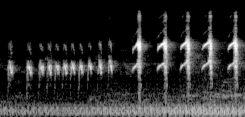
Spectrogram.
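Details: Contest-champion long-tailed shrike singing: a run of about ten soft, evenly spaced mid-pitched chirps, then five loud, sharp, high clipped notes at a slower pace, roughly three per second.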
